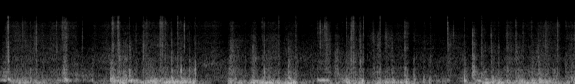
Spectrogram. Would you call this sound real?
no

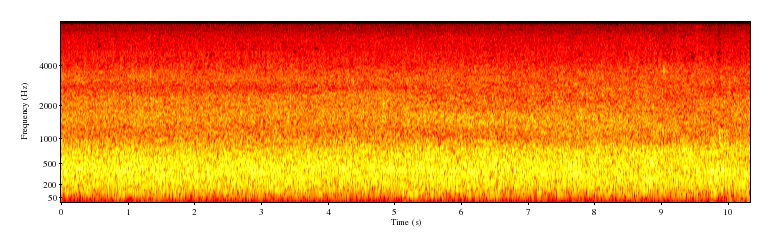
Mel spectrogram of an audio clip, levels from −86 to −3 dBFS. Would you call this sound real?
yes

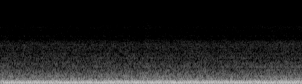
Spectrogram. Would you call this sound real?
yes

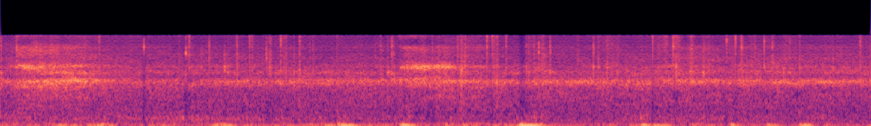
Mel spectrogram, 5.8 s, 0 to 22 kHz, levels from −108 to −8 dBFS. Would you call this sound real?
no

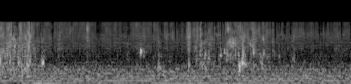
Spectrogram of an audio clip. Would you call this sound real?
no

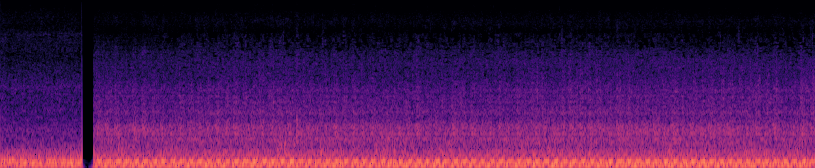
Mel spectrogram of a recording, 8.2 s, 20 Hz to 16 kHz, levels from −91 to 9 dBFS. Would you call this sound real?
yes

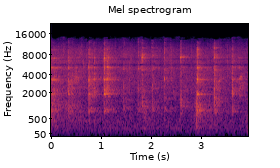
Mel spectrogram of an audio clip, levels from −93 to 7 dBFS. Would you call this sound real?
no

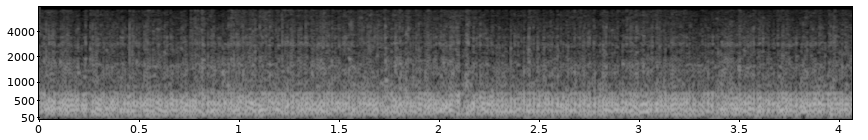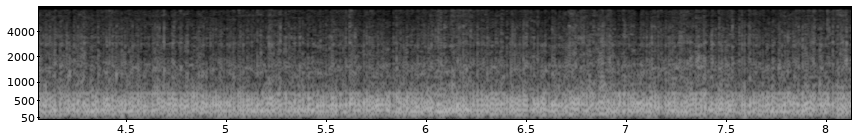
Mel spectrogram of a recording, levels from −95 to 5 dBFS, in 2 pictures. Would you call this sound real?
no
